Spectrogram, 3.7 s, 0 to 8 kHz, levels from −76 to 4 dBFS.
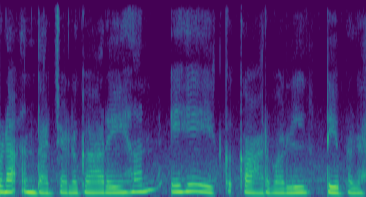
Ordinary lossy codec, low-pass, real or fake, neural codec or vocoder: none; none; real; none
